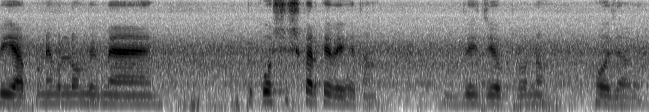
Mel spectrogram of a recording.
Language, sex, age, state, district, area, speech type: Punjabi, female, 30-45, Punjab, Firozpur, rural, spontaneous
